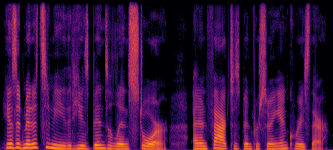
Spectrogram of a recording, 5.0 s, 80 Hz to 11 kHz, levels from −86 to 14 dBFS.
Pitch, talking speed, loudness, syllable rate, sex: 215 Hz, 240 wpm, -19 LUFS, 6.2 syllables/s, female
